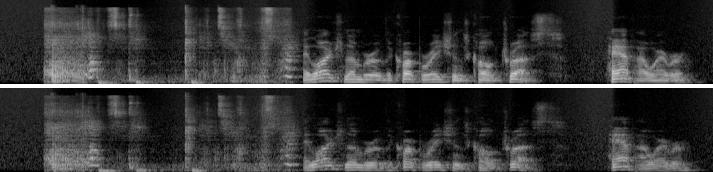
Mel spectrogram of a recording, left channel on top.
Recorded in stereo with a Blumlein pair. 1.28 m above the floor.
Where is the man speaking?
60° left, 2 m.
